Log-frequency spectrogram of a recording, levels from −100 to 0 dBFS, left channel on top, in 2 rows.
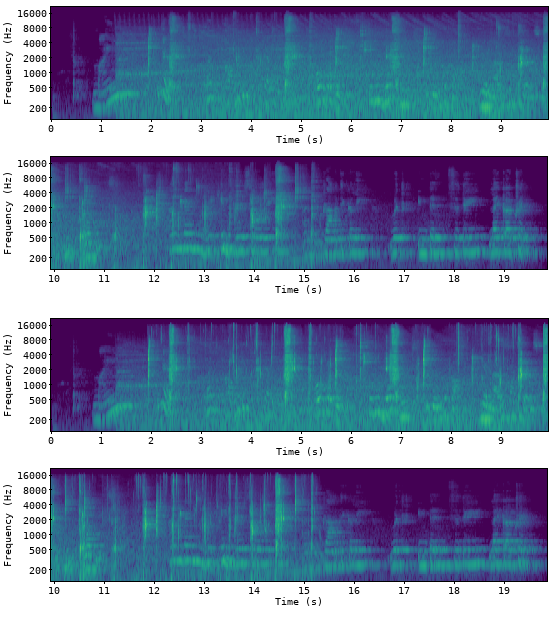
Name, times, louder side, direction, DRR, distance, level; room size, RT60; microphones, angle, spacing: voice 1, 0.8-1.8 2.1-4.9 12.3-16.2 16.7-17.0 17.3-19.4, left 1 dB, 30° left, 0 dB, 3.4 m, -49 dB
sound 1, 1.2-13.7, left 3 dB, 45° left, 5.5 m, -68 dB
Subway metro underground, 1.3-15.4 15.7-15.8 16.6-16.7 17.0-17.1 17.7-17.8, left 3 dB, 80° left, 1.2 m, -51 dB
sound 2, 1.9-7.6 8.0-9.5 9.8-15.2, right 8 dB, 85° right, 0.8 m, -38 dB
voice 2, 5.3-8.2 8.5-11.2, right 1 dB, 30° right, 3 dB, 1.5 m, -46 dB
16.5 x 15.5 x 5.3 m, 1.0 s
head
